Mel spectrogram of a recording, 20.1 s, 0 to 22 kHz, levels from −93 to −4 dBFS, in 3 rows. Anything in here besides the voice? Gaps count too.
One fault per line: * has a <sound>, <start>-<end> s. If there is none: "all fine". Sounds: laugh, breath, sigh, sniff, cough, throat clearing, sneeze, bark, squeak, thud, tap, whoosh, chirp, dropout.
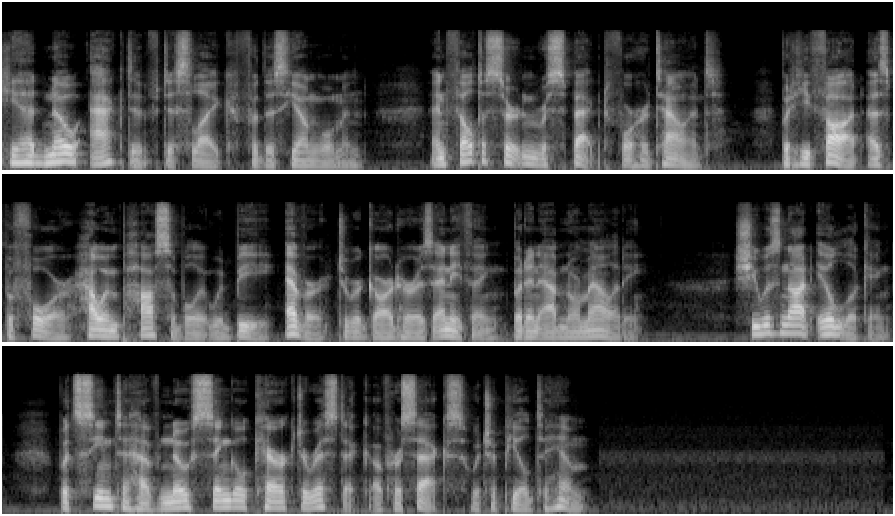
all fine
